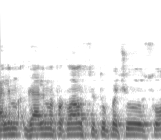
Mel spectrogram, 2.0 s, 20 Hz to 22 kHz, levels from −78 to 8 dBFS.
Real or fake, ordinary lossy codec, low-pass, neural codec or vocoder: real; MP3, 48 kbps; 7.2 kHz; none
